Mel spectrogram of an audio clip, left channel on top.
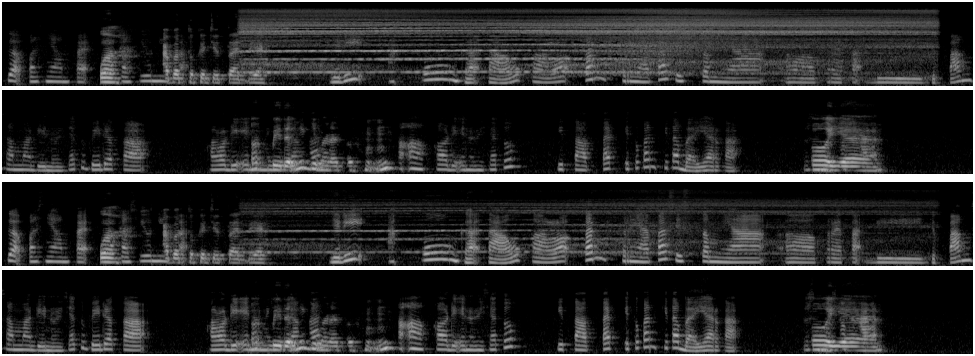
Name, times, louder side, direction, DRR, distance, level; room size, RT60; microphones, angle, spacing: voice 1, 0.0-0.9 1.2-1.9 3.3-3.9 4.2-11.1 11.8-12.9 13.7-14.9 15.4-15.8 16.1-17.1 17.7-18.0 18.3-18.5, right 3 dB, 40° right, 0.4 m, -32 dB
voice 2, 1.6-2.7 12.2-13.1 13.3-13.6 17.8-18.5, equal, 15° left, 1.1 m, -27 dB
sound 1, 2.4-9.4, left 10 dB, 60° left, 0.4 m, -33 dB
7.7 x 2.6 x 5.0 m
head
